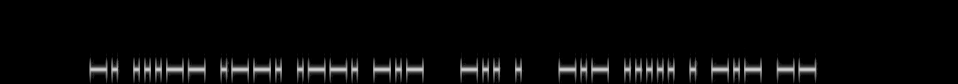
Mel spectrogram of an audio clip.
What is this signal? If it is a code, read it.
Morse code, heard as a keyed tone, about 22 wpm, 700 Hz. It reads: N3PPK DE K5EKM
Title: USA Callsign DE Callsign - 5 Characters - 22wpm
